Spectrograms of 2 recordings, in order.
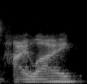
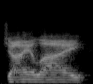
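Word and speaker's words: Jai Alai: talking about highlight and if there is a way to pronounce hi-li incorrectly i've heard every single one of them uh jla jayalai jolly ali that one's my favorite i don't know how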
